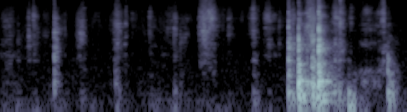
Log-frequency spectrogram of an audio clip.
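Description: Mostly near silence, with faint light ticks and rubbing as yarn and a wooden weaving stick are worked by hand through the warp of a small cardboard loom, and a brief louder rustle about three seconds in.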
